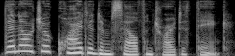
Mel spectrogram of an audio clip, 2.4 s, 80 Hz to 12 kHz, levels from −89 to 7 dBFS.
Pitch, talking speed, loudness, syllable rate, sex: 235 Hz, 205 wpm, -17 LUFS, 4.9 syllables/s, female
